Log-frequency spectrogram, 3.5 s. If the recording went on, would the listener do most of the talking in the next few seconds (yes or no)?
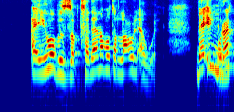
no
